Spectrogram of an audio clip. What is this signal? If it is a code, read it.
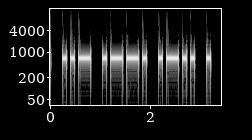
Morse code, heard as a keyed tone, about 16 wpm, 700 Hz. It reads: UPLE
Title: Sets of 2 Words - New Word Drill - 15wpm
